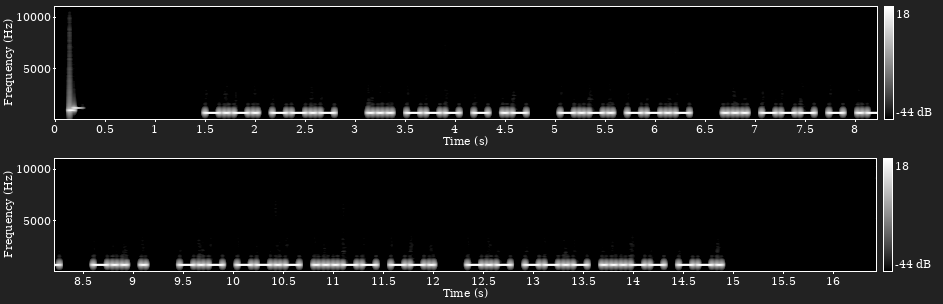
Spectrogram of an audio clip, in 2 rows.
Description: Morse code, heard as a keyed tone, about 25 wpm, 690 Hz. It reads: CQ SOTA CQ SOTA DE KQ3G KQ3G
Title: SOTA QSO Practice 25wpm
